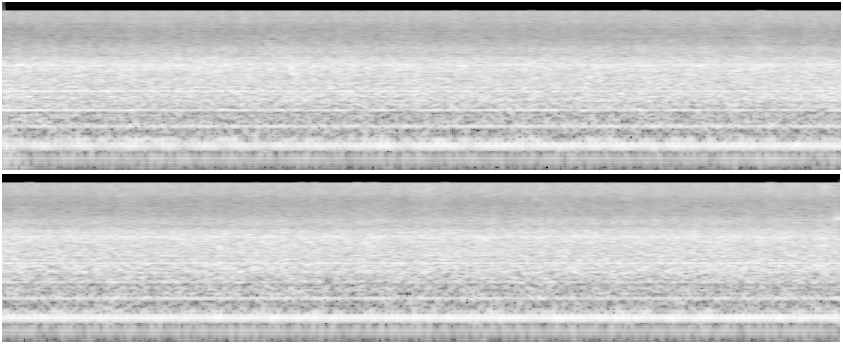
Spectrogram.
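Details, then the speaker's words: Old Sears Kenmore stackable washer/dryer after the repair, spinning and pumping out water. An even, low motor hum with no banging or rubbing, much quieter than before. Normal running. "check this out don't spin this and the waterfronts out it's going to be much quieter than it was"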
